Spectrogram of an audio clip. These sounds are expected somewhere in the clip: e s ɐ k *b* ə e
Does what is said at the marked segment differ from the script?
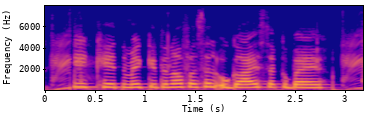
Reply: no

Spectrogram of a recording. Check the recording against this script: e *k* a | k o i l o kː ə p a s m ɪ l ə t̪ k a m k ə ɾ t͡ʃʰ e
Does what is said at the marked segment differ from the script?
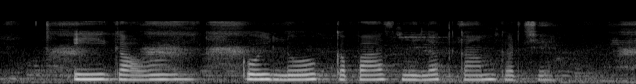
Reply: yes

